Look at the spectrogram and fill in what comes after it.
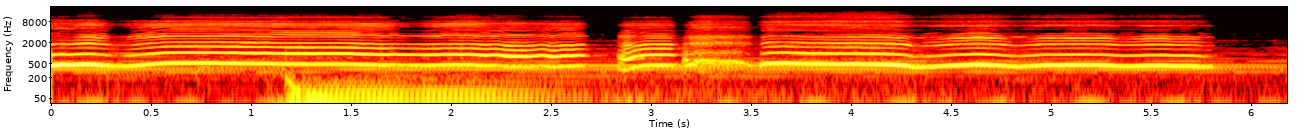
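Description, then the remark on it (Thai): A child alone in a cornfield wails in long, high-pitched, sustained cries, broken by a couple of short catches for breath, holding at a strong, steady loudness for about six seconds. “ลอยจึงได้ร้องไห้ทีแรกก็ร้องเบาๆต่อมาก็ร้องดังขึ้นเรื่อยๆเรื่อย ๆ”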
